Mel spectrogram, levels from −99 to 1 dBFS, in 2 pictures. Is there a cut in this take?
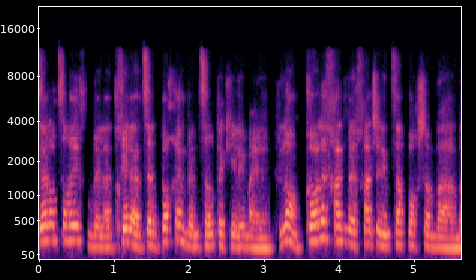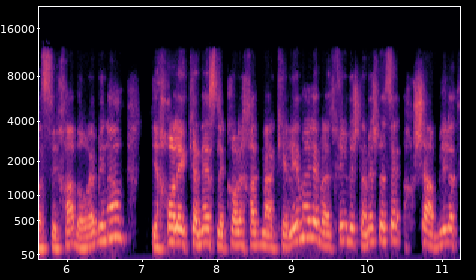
yes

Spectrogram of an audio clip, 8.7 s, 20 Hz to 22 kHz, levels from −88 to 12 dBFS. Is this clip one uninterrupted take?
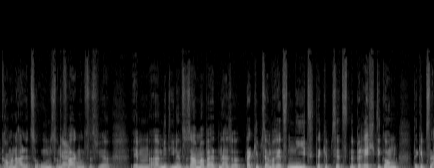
yes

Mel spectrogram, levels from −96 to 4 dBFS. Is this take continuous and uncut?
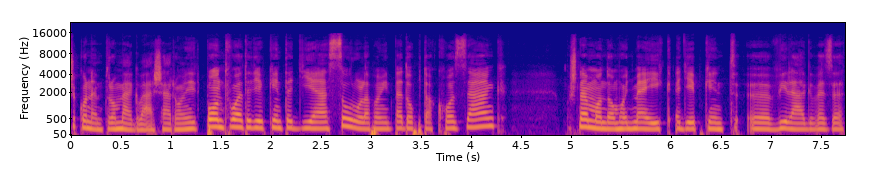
no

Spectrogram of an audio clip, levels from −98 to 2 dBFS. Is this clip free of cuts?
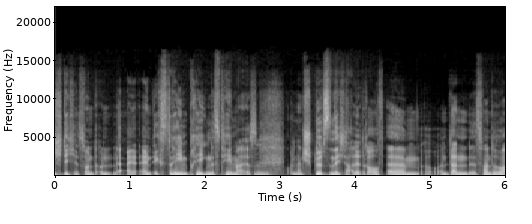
no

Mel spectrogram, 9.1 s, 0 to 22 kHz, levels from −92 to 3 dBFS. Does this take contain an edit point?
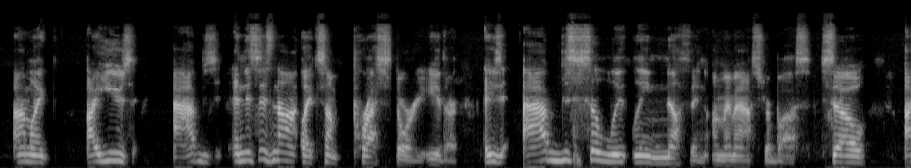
yes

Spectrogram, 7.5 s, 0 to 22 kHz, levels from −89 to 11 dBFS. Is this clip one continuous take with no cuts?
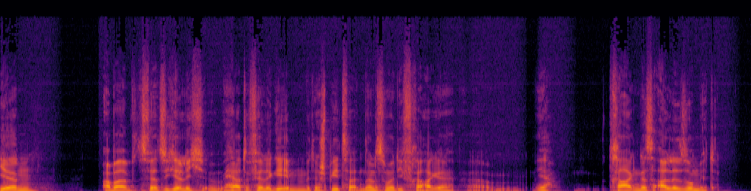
no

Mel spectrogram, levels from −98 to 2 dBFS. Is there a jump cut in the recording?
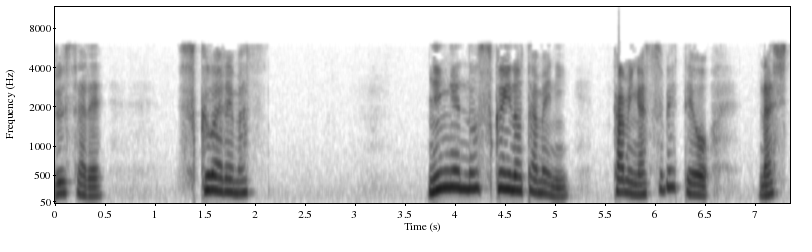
yes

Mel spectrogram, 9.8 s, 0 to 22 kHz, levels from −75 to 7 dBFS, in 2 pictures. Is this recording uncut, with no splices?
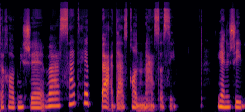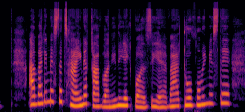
yes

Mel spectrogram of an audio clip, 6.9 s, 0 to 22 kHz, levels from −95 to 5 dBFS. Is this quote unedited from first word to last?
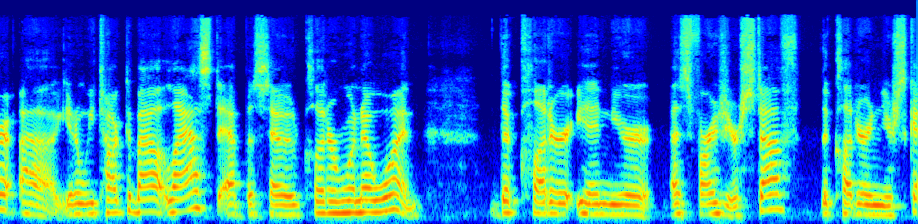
yes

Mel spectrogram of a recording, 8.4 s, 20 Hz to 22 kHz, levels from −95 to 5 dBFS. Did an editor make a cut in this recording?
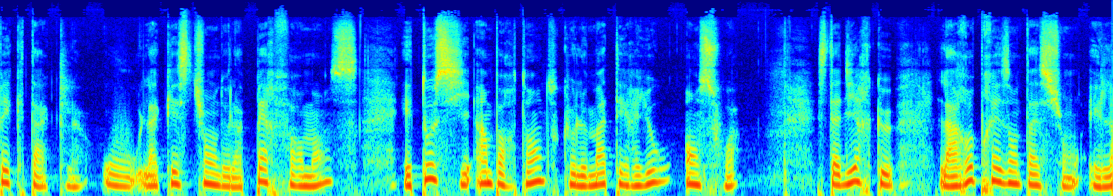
no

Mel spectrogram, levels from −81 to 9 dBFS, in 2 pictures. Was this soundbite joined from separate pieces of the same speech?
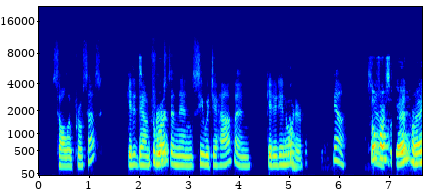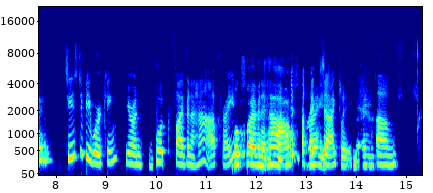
no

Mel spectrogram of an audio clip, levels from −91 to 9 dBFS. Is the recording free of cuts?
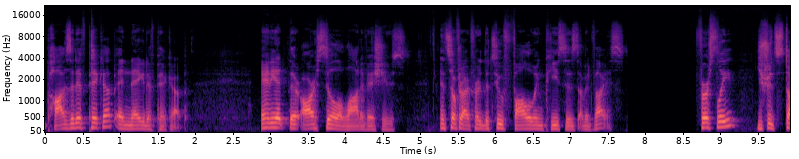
no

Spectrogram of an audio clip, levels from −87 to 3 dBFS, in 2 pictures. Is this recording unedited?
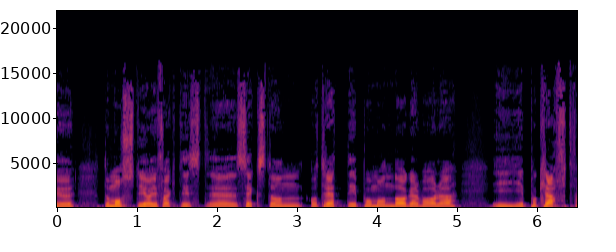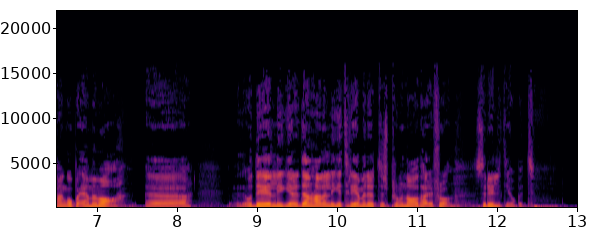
yes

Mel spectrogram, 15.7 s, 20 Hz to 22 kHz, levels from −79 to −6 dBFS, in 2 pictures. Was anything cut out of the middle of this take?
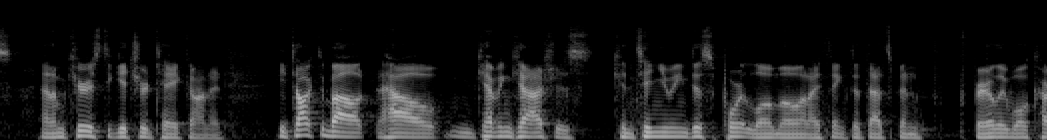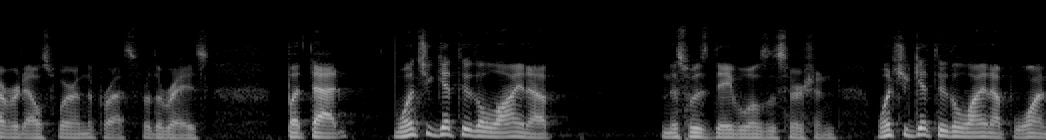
no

